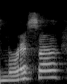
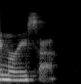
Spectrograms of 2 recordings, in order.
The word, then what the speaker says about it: Marisa: Because people always say that my name is Marissa and it's really Marisa.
